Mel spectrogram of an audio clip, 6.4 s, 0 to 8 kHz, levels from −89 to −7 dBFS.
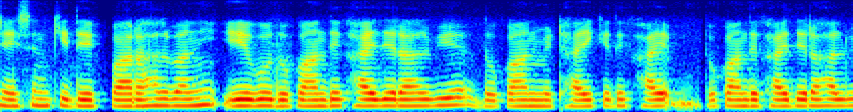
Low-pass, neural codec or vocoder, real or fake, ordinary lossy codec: none; none; real; none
